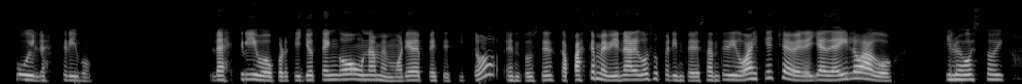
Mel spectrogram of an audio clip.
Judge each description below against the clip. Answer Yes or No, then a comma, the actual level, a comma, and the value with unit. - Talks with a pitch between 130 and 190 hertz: No, high, 210 Hz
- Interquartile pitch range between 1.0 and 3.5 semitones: Yes, average, 2.9 semitones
